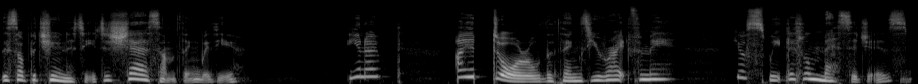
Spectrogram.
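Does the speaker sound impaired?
No.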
